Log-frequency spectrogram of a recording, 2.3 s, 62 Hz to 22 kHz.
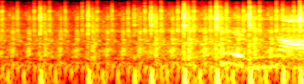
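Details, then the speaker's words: Yardman 139cc OHV mower with carb jets drilled to 3 mm: heavy, evenly spaced thumps at each firing, like a hammer inside. Engine knock, cause not confirmed. ">> There's a little bit of knock. A >> little bit. >> I can feel each each fire. >> Sounds like there's a hammer hitting on the inside of the model."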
